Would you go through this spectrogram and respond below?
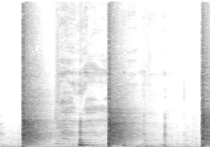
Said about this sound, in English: It was hard to watch the rest of the episode when you stood up and slowly clapped.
